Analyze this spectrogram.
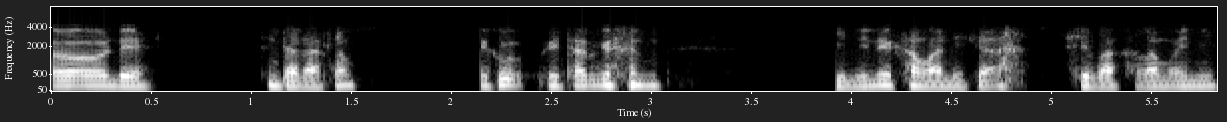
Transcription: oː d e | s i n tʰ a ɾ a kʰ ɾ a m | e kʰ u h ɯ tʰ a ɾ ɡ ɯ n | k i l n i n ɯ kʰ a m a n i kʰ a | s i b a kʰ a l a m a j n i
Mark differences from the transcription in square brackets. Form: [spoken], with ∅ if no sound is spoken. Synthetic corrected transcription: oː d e | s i n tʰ a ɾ a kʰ [l] a m | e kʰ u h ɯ tʰ a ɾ ɡ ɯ n | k i [∅] n i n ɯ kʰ a m a n i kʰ a | s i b a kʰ a l a m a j n i

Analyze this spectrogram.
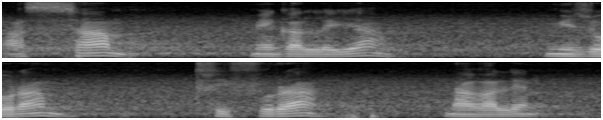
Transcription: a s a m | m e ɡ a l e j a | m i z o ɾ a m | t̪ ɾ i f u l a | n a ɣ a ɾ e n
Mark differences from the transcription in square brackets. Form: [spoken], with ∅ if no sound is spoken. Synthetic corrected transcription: a s a m | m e ɡ a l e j a | m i z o ɾ a m | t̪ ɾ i f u [ɾ] a | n a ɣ a [l] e n

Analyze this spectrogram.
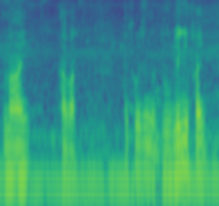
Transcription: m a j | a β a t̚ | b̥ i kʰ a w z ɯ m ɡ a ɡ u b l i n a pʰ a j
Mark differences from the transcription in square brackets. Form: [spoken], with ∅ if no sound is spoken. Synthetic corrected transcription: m a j | a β a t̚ | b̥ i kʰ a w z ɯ [ŋ] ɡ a [d] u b l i n [i] pʰ a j

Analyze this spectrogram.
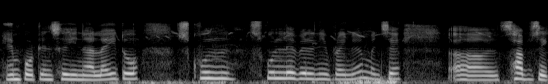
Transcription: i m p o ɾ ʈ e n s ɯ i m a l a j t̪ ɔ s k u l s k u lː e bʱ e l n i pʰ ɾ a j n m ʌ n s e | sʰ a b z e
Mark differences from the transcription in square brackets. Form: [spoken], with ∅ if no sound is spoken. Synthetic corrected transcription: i m p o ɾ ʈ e n s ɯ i [n] a l a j t̪ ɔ s k u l s k u lː e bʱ e l n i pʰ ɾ a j n m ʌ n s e | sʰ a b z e

